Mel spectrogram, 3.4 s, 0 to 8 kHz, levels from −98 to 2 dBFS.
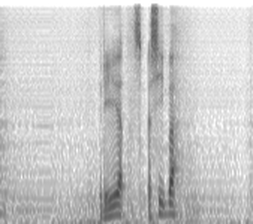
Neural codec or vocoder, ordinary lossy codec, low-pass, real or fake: codec, 16 kHz, about 1 kbps, DyCAST, with the encoder's durations; none; 7.2 kHz; fake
